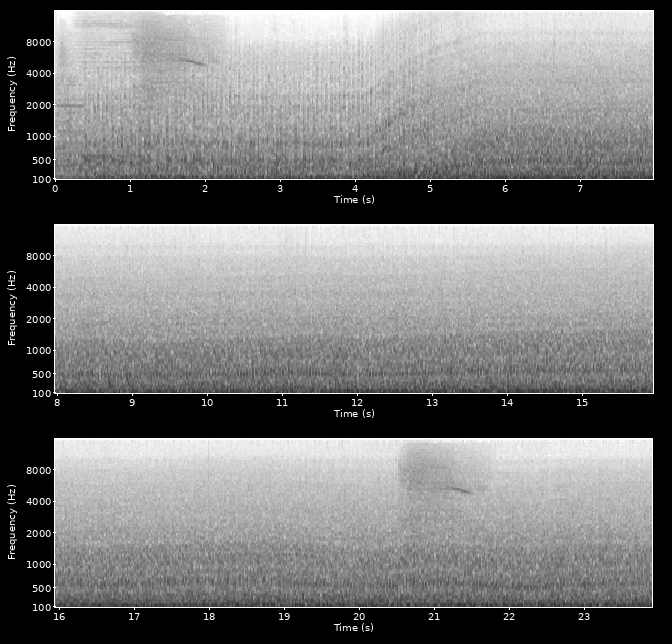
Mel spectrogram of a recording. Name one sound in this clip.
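A heavy truck engine rumbles, then revs up as the truck pulls away.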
